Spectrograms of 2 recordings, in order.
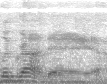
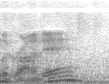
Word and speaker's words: LeGrande: with so yeah and it's legrande I've been saying La Grande okay because everyone pronounces my name wrong people say Legrand that's how I think I introduced you on this no no like my parents say Legrand but like every time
